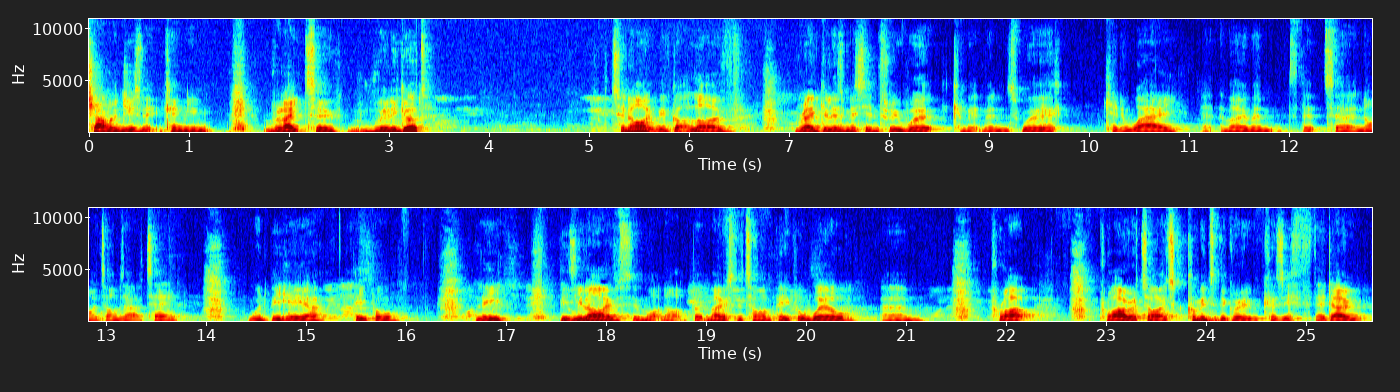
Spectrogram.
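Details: Adult man, a recovering stammerer who has completed the Starfish stammering course, speaking with stuttering (stammering).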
